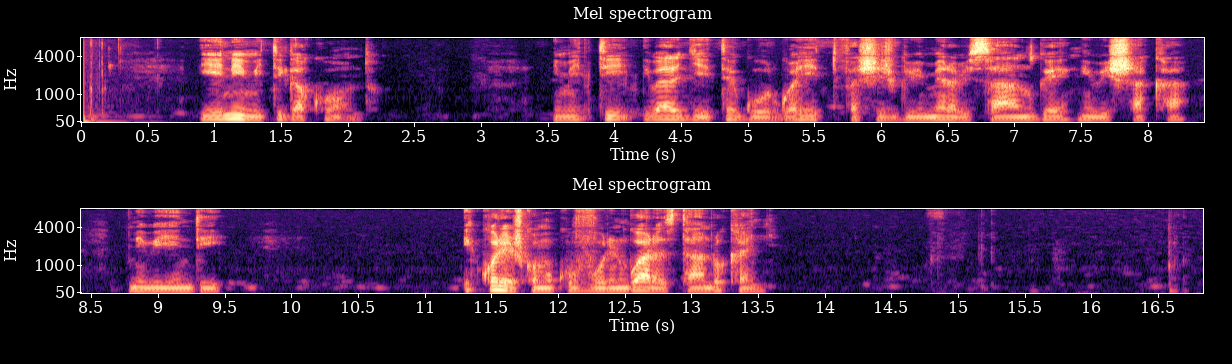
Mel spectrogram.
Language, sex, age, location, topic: Kinyarwanda, male, 18-24, Kigali, health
